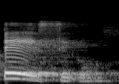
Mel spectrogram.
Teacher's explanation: nessas palavras a sílaba tônica é a antepenúltima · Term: proparoxítona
